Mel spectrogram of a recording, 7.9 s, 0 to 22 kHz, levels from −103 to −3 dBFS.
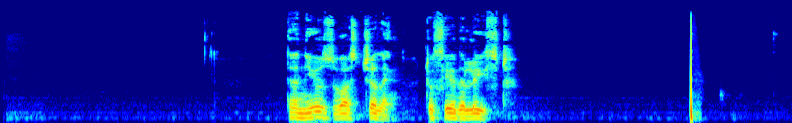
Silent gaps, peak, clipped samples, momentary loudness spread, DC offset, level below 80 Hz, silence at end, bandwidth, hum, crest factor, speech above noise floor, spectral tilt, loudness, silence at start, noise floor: none; -4 dBFS; under 0.1%; 12 LU; under 0.1%; -72 dBFS; 0.95 s; 15.5 kHz; none; 36 dB; 55 dB; -5 dB/octave; -35 LUFS; 2.85 s; -89 dBFS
